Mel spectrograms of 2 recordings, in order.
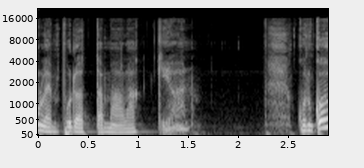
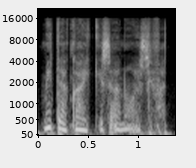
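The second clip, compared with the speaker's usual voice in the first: ordinary delivery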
